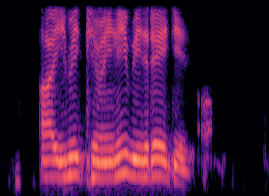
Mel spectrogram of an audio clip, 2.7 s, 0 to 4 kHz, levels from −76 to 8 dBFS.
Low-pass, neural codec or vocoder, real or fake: 3.6 kHz; codec, 16 kHz, 4.8 kbps, FACodec; fake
